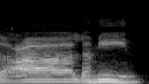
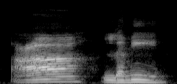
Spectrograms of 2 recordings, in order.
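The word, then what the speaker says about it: العالمين: Alameen. So has to be from the middle of the throat because it's Ain, not Alif. So Alameen is wrong.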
